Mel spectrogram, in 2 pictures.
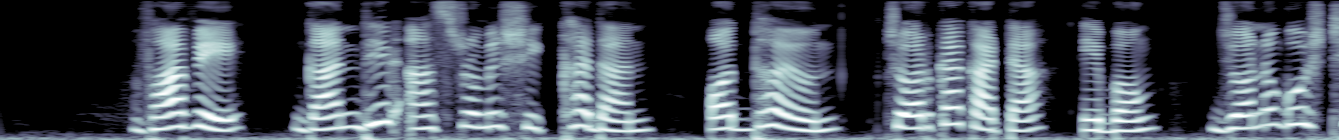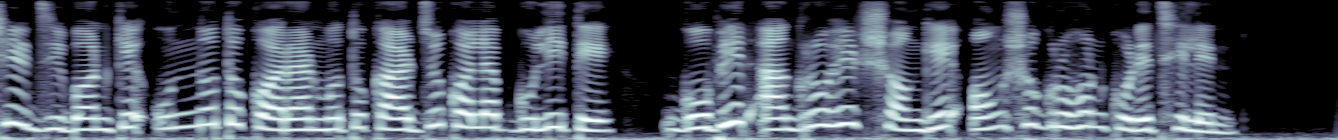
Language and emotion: Bengali, neutral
